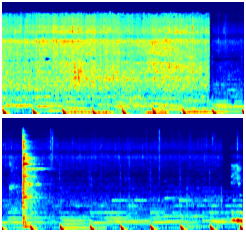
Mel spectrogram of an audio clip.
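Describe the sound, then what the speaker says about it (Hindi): Wheat-flour batter for sweet chillas hisses loudly as it spreads across a hot pan, then the sizzle cuts off abruptly, leaving a steady rhythmic mechanical clicking that runs through the whole stretch. "हमने जो घोल बनाया है उसे इस पैन में डालेंगे। धीरे धीरे से इस तरीके से फैलाएंगे।"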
